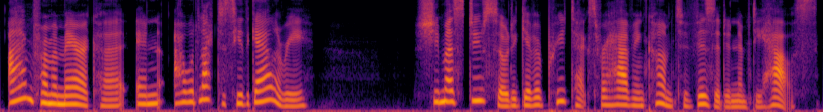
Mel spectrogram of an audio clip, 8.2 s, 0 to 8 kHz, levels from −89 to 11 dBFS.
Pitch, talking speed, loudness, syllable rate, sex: 220 Hz, 205 wpm, -19 LUFS, 5.6 syllables/s, female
